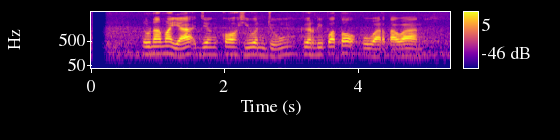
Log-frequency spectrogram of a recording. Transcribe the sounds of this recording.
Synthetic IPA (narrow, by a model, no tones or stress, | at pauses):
lunamajaʔd͡ʒɨŋkɔɦiwənd͡ʒuŋkɨrdipɔt̪ɔkuwart̪awan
